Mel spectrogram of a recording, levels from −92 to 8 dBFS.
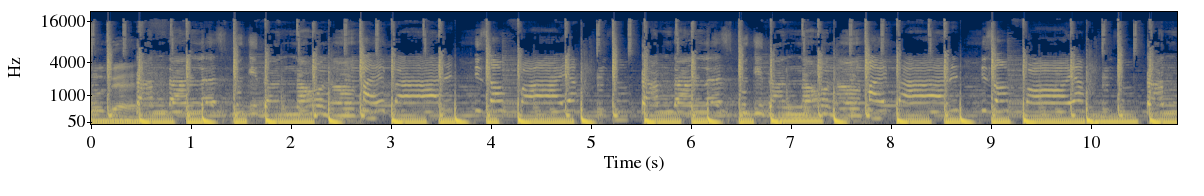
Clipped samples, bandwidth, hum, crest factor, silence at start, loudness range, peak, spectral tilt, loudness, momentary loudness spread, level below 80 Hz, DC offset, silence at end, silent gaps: under 0.1%; 18 kHz; none; 10 dB; 0 s; 1 LU; 0 dBFS; -5 dB/octave; -12 LUFS; 2 LU; -12 dBFS; under 0.1%; 0 s; none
